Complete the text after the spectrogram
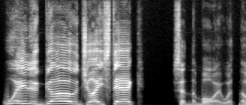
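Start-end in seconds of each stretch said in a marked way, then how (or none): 0.0-1.9 put-on cheering boy. A narrator's reading.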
